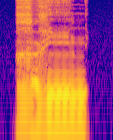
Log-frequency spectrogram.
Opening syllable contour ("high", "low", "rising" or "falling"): low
